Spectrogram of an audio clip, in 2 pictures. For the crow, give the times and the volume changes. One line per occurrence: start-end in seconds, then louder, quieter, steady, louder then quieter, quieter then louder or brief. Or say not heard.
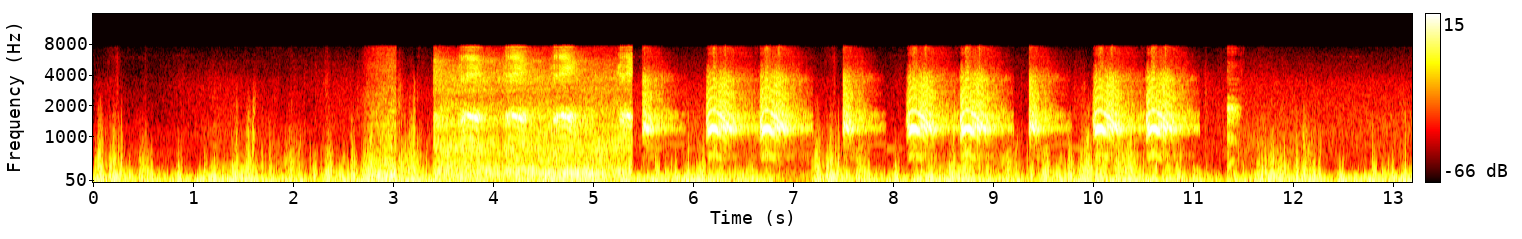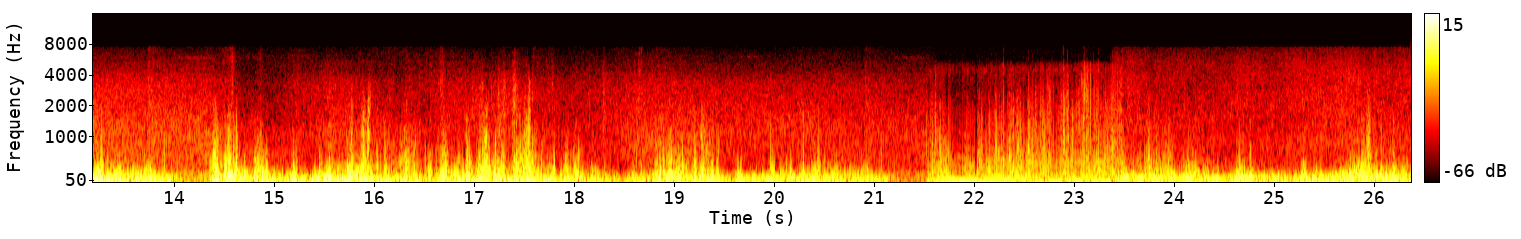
2.7-11.4 steady.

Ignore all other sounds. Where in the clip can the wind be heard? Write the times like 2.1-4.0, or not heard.
0.0-26.3.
